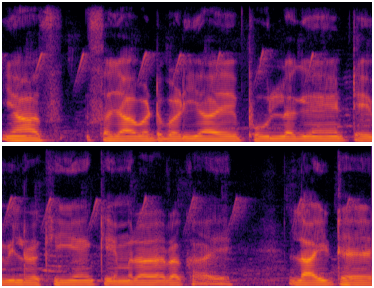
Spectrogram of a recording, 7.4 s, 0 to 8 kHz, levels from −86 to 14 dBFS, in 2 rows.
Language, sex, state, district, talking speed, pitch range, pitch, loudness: Hindi, male, Bihar, Jamui, 155 wpm, 110-115 Hz, 115 Hz, -18 LUFS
